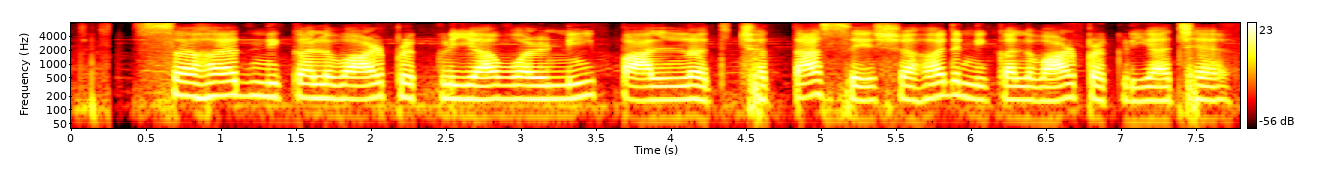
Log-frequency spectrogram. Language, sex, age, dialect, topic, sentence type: Magahi, female, 41-45, Northeastern/Surjapuri, agriculture, statement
